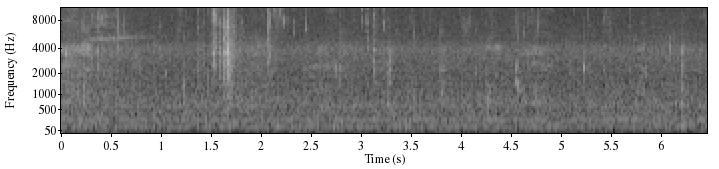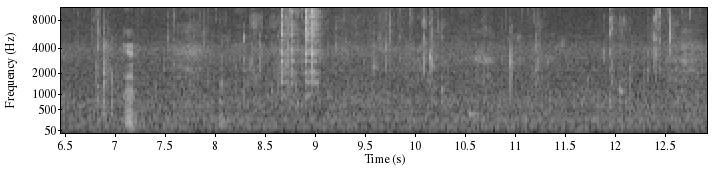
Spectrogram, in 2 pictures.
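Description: Close-miked eating: wet chewing and mouth sounds with a few sharp clicks of forks against the plate, over a steady low hum.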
